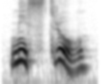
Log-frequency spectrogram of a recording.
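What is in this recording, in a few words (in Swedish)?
"misstro", Swedish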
